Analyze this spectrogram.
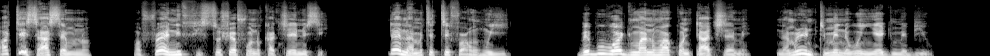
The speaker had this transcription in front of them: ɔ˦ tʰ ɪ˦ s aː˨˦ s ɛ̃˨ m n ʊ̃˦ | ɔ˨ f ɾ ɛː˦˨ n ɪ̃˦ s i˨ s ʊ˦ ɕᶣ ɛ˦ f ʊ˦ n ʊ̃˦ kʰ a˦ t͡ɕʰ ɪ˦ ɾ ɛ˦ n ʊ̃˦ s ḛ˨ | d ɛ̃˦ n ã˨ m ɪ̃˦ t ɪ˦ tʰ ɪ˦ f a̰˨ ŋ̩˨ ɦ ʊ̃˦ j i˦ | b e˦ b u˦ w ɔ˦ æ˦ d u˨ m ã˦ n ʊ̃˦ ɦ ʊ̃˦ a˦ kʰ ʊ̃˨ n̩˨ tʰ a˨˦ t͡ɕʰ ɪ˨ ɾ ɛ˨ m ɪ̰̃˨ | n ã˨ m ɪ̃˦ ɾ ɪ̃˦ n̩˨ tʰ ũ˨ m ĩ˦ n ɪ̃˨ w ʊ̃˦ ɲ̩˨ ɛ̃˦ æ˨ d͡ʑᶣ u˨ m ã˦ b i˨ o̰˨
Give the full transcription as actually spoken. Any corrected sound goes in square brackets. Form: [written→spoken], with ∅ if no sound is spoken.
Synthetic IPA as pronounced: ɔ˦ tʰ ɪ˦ s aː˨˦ s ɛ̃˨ m n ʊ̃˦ | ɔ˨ f ɾ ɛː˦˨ n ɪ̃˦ [s→f] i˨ s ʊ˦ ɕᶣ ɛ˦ f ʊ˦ n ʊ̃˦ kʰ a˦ t͡ɕʰ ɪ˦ ɾ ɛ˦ n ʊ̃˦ s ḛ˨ | d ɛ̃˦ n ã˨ m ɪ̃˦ t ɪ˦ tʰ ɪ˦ f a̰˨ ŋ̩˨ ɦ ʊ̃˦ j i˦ | b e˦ b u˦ w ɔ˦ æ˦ [d→d͡ʑᶣ] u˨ m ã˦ n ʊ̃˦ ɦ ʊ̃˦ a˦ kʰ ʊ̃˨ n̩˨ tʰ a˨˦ t͡ɕʰ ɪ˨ ɾ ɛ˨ m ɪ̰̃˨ | n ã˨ m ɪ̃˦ ɾ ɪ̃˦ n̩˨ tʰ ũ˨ m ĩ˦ n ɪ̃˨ w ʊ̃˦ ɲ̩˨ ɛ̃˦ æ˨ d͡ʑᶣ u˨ m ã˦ b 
